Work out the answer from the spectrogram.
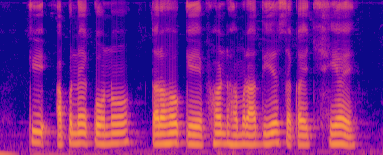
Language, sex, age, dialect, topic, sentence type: Maithili, male, 18-24, Angika, banking, statement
